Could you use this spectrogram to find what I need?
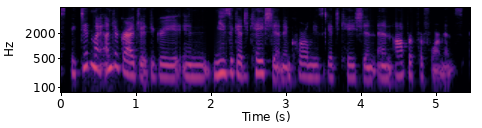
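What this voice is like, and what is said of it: American English accent. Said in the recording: “as you can tell from my voice, I'm originally from the US”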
